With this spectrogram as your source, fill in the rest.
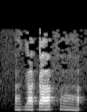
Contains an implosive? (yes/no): yes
